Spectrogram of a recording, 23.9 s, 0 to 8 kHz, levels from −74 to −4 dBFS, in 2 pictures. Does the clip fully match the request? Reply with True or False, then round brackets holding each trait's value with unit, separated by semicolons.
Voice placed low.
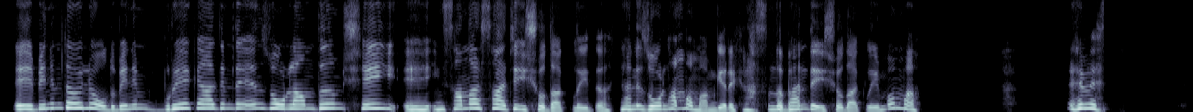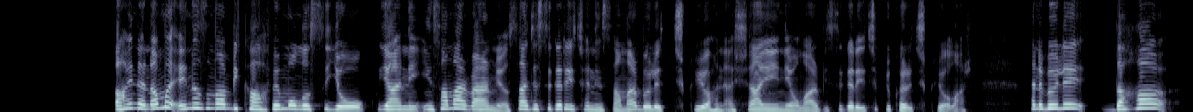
False (255 Hz)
